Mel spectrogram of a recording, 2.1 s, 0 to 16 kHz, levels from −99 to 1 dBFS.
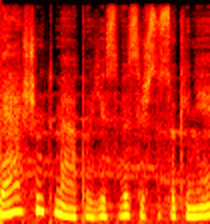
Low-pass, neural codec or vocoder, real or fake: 14.4 kHz; vocoder, 44.1 kHz, 128 mel bands, Pupu-Vocoder; fake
